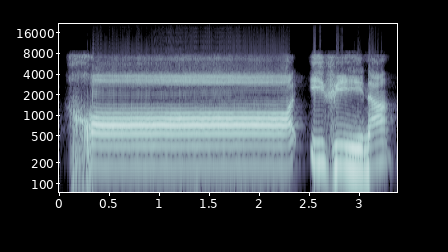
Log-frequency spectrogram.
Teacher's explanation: خا حروف مستعلیٰ میں سے ہے، پر پڑھا جائے گا، اس کو بریک پڑھنے کی ضرورت نہیں ہے. اور یہاں پر فا کے بعد یا ہے، یا مدہ، ایک الف کی مقدار لمبا کر کے پڑھیں گے. اور جب وقف کریں گے یہاں پہ تو نون ساکن ہو جائے گا.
